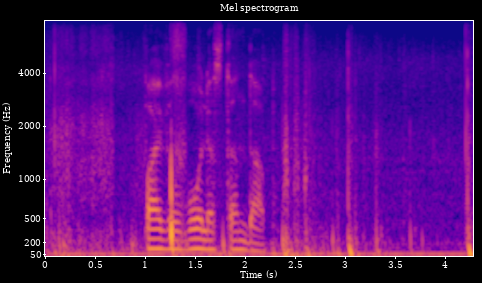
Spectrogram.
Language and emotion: Russian, neutral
